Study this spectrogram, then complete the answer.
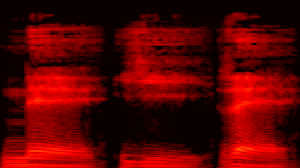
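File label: "neyire", concatenated syllables; Affixing experiment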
